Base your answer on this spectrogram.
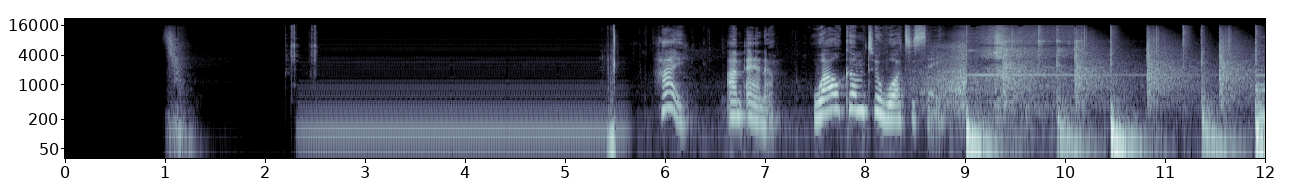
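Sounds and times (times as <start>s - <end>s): sharp electrical clicks: 2.2s - 5.7s
low electrical hum: 2.3s - 6.5s.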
